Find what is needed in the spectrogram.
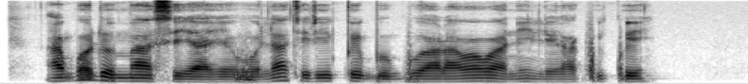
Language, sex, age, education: Yoruba, male, 30-45, tertiary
